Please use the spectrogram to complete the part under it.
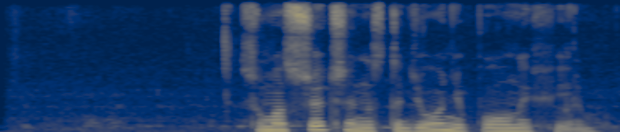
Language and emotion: Russian, neutral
